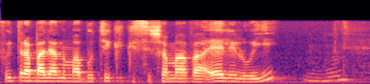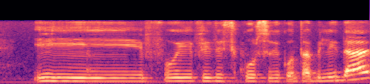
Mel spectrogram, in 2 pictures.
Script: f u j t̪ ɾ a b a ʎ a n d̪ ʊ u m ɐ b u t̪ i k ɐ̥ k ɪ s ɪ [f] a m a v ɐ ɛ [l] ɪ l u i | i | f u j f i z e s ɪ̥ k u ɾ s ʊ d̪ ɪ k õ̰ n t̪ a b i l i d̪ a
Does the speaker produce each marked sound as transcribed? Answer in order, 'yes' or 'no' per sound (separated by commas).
no, yes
